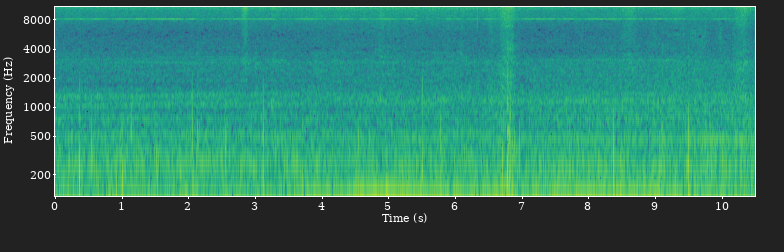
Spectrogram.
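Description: NJ Transit commuter train and its locomotive running on the embankment bridge, a steady low rumble with a faint steady hum above it. A single sharp knock about seven seconds in.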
